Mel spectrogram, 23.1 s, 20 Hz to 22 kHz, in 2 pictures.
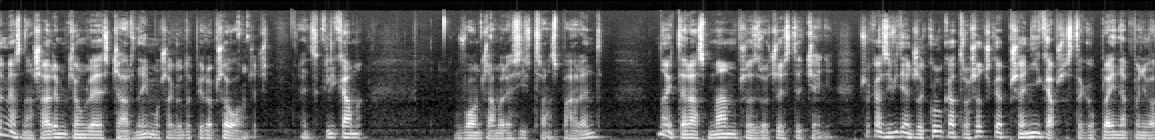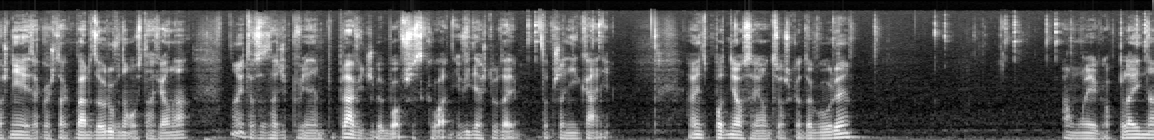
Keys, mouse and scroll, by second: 11.3 Escape, 12.5 KP_1, 14.2-14.9 scroll up 9, 16.8 right click, 16.8-17.3 scroll up 9, 17.4 right click, 19.6 g, 20.9 click, 21.5 right click, 21.9 right click, 22.2 z, 22.9 right click.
